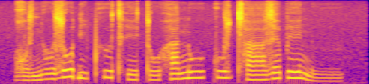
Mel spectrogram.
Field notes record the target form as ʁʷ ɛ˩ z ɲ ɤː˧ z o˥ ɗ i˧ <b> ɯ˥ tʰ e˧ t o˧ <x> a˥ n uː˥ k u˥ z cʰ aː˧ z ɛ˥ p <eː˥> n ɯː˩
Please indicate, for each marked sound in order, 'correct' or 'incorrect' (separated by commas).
incorrect, incorrect, correct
